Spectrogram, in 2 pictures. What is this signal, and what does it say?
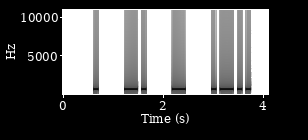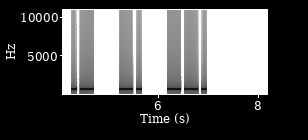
Morse code, heard as a keyed tone, about 14 wpm, spaced as for 10 wpm, 700 Hz. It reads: ENTLANG
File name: Morsekurs / Witze / Witz 11. Dezember, 50 F70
